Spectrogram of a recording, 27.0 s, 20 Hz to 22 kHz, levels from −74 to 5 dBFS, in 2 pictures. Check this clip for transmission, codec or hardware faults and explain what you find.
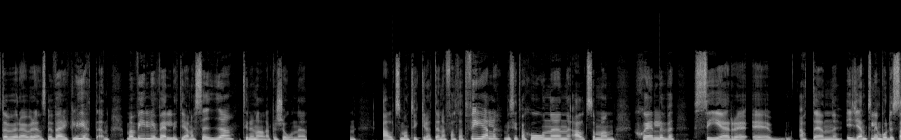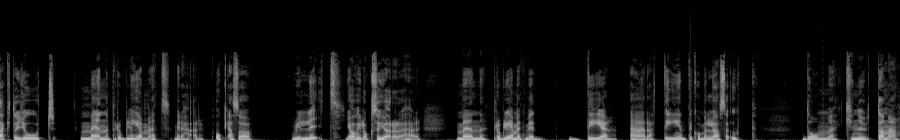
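Two faults here, one playback stall and a run of regular dropouts.

Right after "säga till den andra", at 4.60 s, there's a rebuffering stall: the player ran dry, went silent for 0.66 s, then resumed exactly where it stopped.

From 5.89 to 25.86 s, periodic USB or driver dropouts blank about a millisecond every 2.0 s, around ten times, heard as regular ticks over the speech.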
